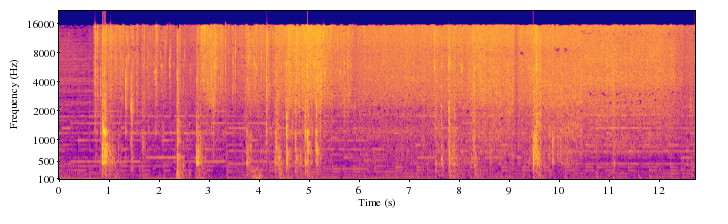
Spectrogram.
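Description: Shrimp frying in hot oil in a pot: a steady loud sizzle, broken by several knocks and clatters of stirring against the pot. Soft background music runs underneath.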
